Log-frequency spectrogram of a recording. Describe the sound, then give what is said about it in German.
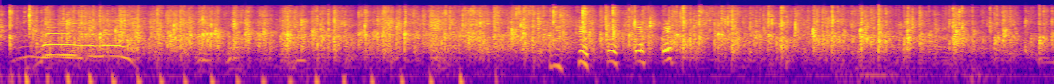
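An audience breaks into sustained applause, a dense wash of many hands clapping steadily at a fairly loud level, with a few voices and laughs mixed in at the start. “Jetzt könnten wir nochmal klatschen.”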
